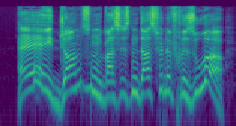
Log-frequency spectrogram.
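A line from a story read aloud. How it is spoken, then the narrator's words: Shrieking from below. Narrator (German): kreischte Pansy Parkinson von unten herauf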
